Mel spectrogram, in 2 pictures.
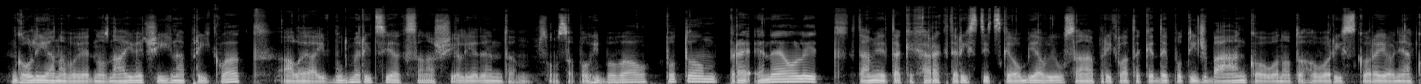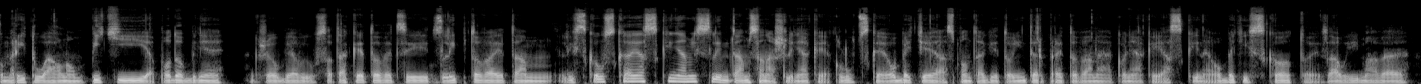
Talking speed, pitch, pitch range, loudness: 150 wpm, 85 Hz, 80-95 Hz, -19 LUFS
